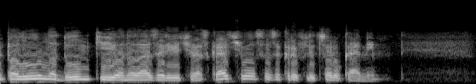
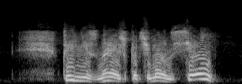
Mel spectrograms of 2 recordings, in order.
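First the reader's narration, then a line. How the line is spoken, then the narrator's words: Shout. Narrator (Russian): крикнула Фома Борисовна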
